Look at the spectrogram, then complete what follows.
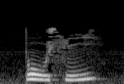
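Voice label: "补习", Mandarin Chinese; chinese flashcards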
